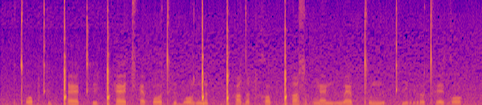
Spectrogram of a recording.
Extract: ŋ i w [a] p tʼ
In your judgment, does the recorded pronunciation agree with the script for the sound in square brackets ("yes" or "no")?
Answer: no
